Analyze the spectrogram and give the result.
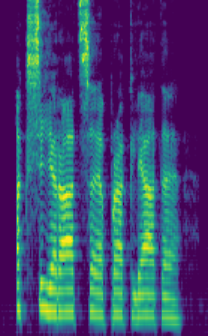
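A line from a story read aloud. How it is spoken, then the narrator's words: Sigh from corner. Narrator (Russian): вздохнул кто-то в углу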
